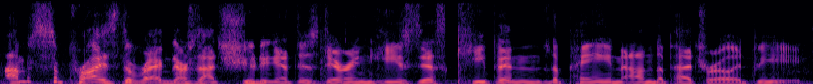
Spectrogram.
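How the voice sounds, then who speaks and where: A man's voice: medium pitch, lively intonation, normal speed, sharp tone, slight background noise. A man giving conversational live game commentary as an esports co-caster.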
